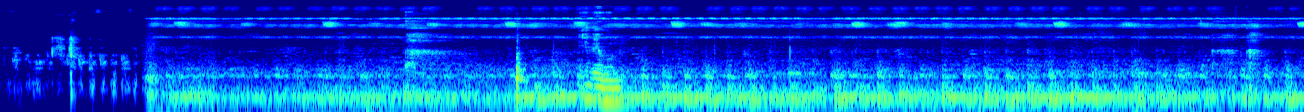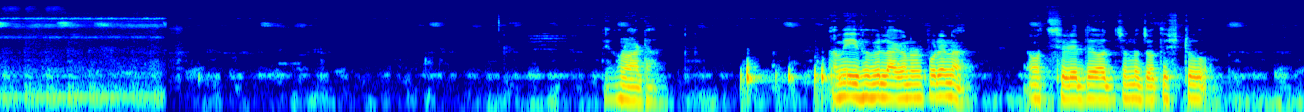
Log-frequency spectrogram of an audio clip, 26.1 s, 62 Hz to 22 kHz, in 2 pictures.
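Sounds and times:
insects chirping: 1.4 - 14.8, 17.3 - 22.2, 23.0 - 26.0
low steady hum: 1.5 - 14.7.

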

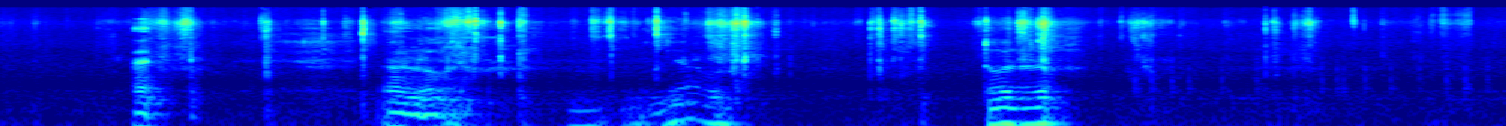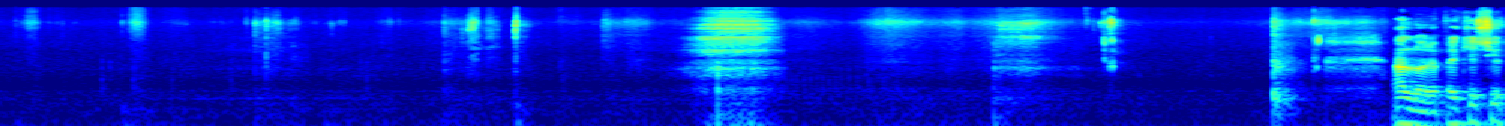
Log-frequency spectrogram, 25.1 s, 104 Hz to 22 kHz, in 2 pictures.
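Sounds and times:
cards rustling and tapping: 1.4 - 6.6, 7.2 - 13.7, 14.5 - 15.1, 16.2 - 17.0.

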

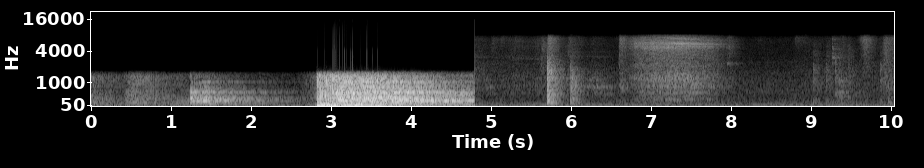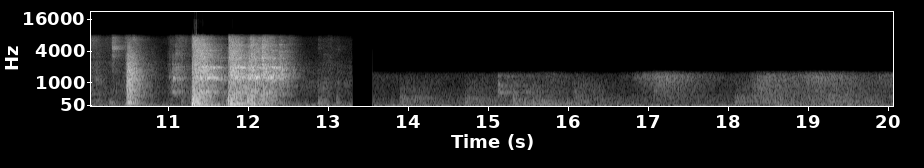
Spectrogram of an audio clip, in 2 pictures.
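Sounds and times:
barbell knocks and metallic clanks: 10.5 - 12.7.

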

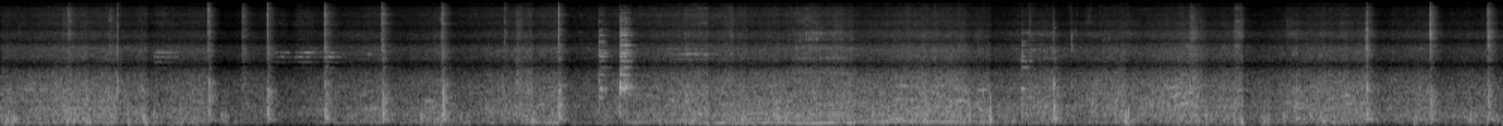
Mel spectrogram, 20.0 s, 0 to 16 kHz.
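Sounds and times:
cleaver chopping on wooden block: 2.8 - 3.7, 4.3 - 6.1, 7.4 - 7.6, 18.2 - 18.4, 19.0 - 19.2, 19.8 - 20.0.

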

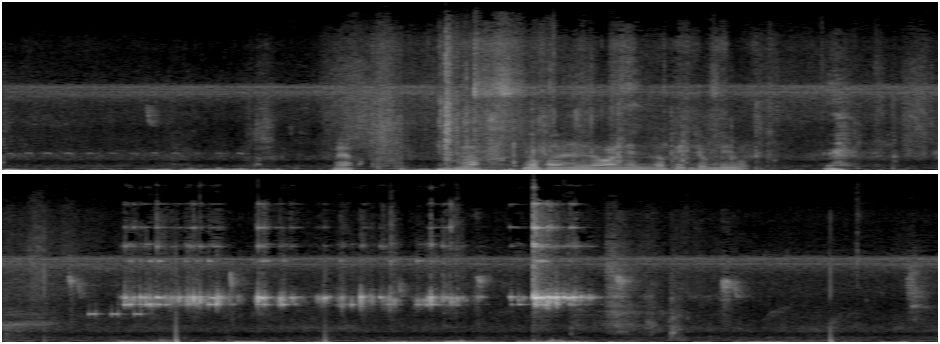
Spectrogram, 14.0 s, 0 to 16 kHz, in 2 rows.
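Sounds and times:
insects chirring: 7.5 - 14.0.

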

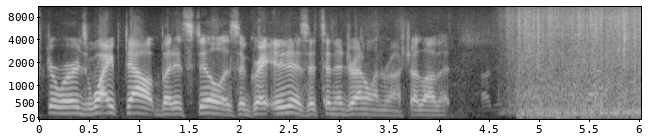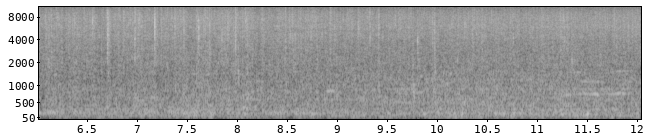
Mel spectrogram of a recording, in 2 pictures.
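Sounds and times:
fish and water gushing onto screen: 4.6 - 12.0.

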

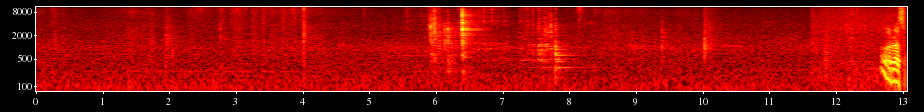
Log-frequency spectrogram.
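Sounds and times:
metal oil pan scraping and clanking: 5.7 - 8.4.

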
